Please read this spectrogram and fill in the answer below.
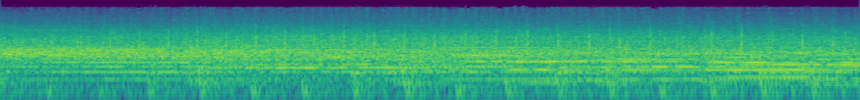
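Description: Recorded crowd applause and cheering over held background-music chords, played back over a hall's loudspeakers.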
